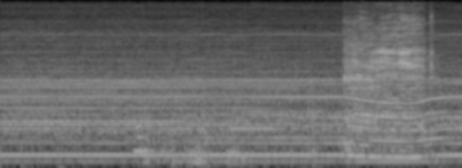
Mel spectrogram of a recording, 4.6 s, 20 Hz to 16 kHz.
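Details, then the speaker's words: Drill Doctor sharpener on 1/2-inch (13 mm) cobalt bit, depth adjustment likely set too far in: steady whine, then about a second of harsh scraping as it grinds past the split point, rounding it; sharpener grinding past split point. "It shouldn't go past, but you can hear that when it gets on this side, it should only sharpen through this range here. Once it gets over here, it shouldn't be touching it anymore, and that's what's creating that rounding."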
